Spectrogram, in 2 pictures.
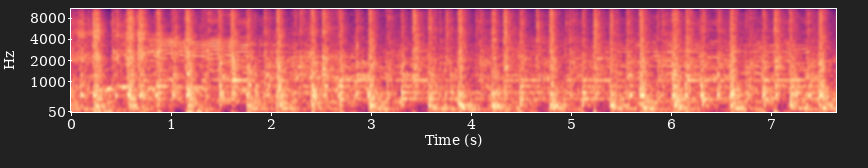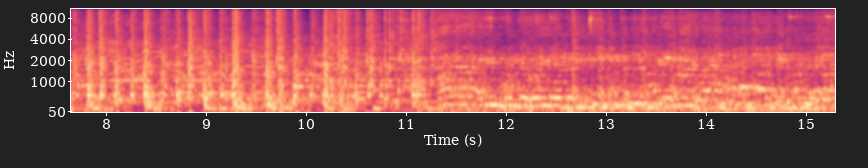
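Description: Tamil temple folk band playing: fast, dense drumming on hand-held drums, with a wind instrument playing the melody over it. About eleven seconds in the drumming stops and the wind instrument carries on.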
